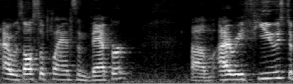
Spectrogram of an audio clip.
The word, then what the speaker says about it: Vampyr: Aside from that, I was also playing some Vamper. I refuse to pronounce that game as Vampire because Vampire.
